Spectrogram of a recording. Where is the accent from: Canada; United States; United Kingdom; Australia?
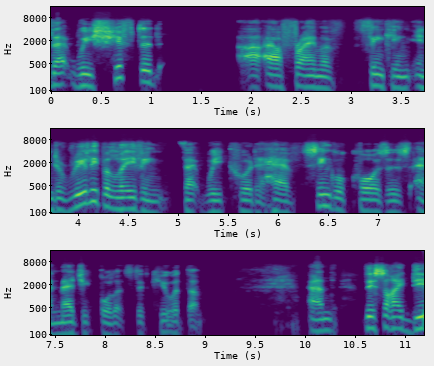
Australia; I'm Australian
